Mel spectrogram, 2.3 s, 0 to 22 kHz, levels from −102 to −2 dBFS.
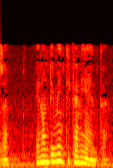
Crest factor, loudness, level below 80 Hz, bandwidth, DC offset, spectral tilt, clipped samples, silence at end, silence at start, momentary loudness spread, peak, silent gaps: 14 dB; -29 LUFS; -52 dBFS; 7.8 kHz; under 0.1%; -6.5 dB/octave; under 0.1%; 0 s; 0 s; 15 LU; -16 dBFS; none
